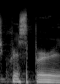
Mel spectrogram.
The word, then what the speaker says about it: CRISPR: but it's CRISPR, like crisp. And I'm going to try to say it. Clustered regularly interspaced short palindromic repeats. Hence, CRISPR is a much shorter way to say that.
